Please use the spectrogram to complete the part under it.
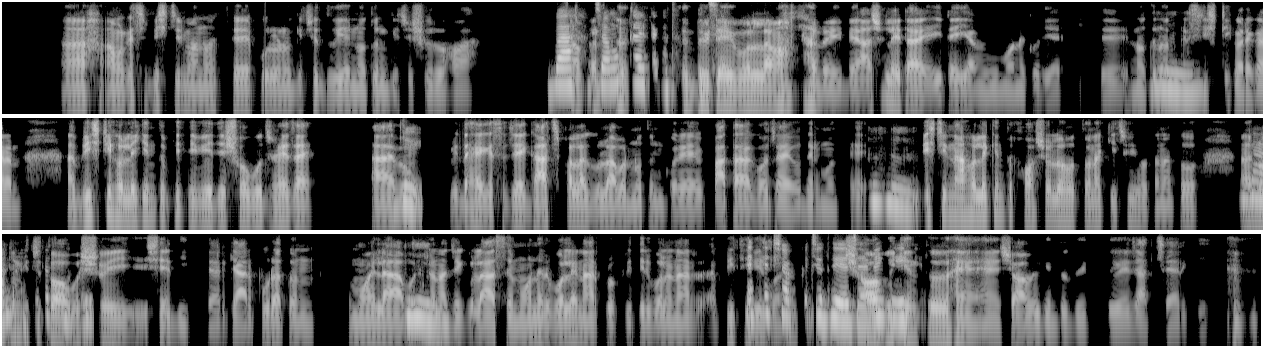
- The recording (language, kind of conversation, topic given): Bengali, podcast, বৃষ্টিতে ঘুরে ভিজে এসে যে অনুভূতি হয়, সেটা কেমন লাগে?
- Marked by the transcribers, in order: tapping; other background noise; laughing while speaking: "দুই টাই বললাম। আপনার এইটা"; tsk; chuckle; chuckle; chuckle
